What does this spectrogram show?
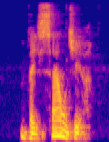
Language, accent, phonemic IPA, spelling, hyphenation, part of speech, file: English, Southern England, /veɪsˈæl.d͡ʒɪ.ə/, veisalgia, veis‧al‧gia, noun, LL-Q1860 (eng)-veisalgia.wav
- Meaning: The unpleasant after-effects of the consumption of alcohol; a hangover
